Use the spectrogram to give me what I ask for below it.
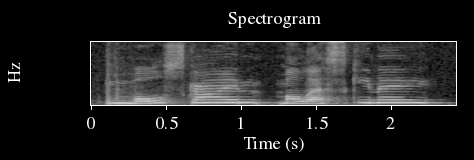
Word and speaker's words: Moleskine: Definitely moleskin. For sure. Well, it shouldn't have an E on the end of it. Moleskine. It shouldn't have an E on the end of it. You're not going to pronounce it.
